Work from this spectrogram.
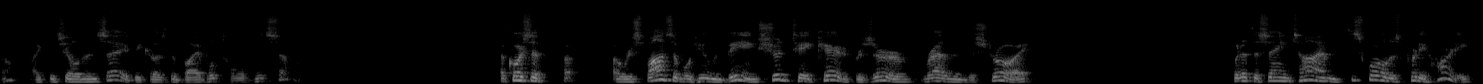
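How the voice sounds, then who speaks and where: A man's voice: mid-range voice, lively intonation, moderate pace, fairly bright tone. A man presenting a scripted Bible program, mixing commentary with rhetorical questions and an emphatic delivery.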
